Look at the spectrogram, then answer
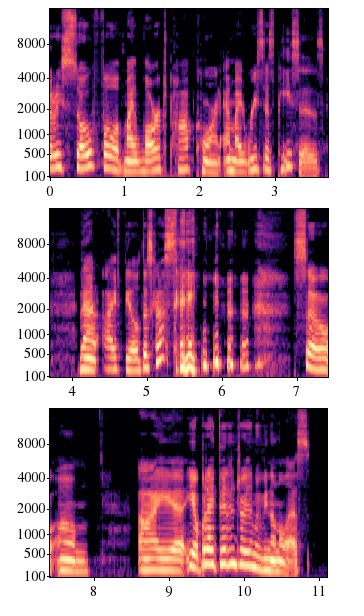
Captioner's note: laughs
